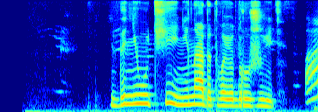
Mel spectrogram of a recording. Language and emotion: Russian, angry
